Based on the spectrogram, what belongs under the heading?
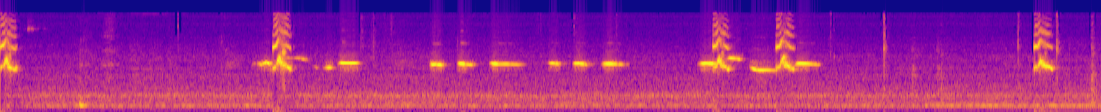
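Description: A cockatiel whistles a learned human tune in clear, steady notes broken by sharp rising chirps.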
